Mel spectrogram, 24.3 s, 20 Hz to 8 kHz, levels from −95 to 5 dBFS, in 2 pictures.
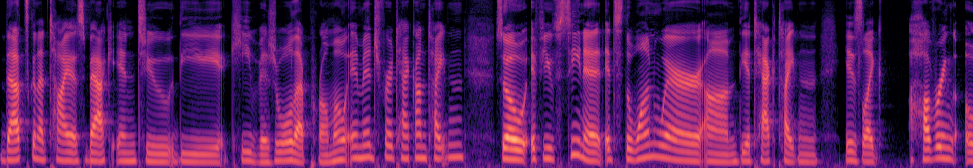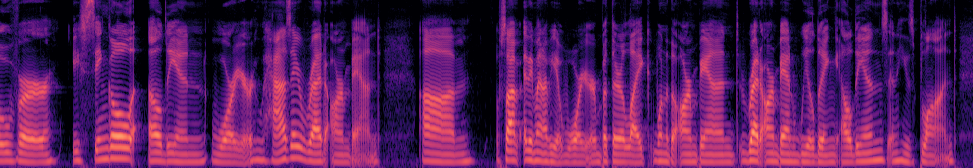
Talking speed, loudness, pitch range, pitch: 160 wpm, -27 LUFS, 135-175 Hz, 150 Hz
